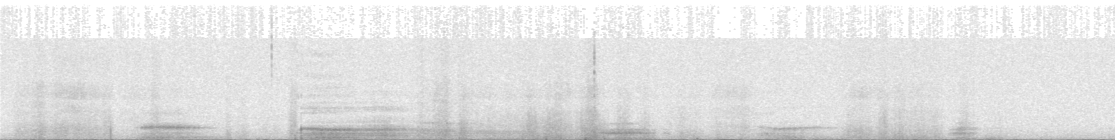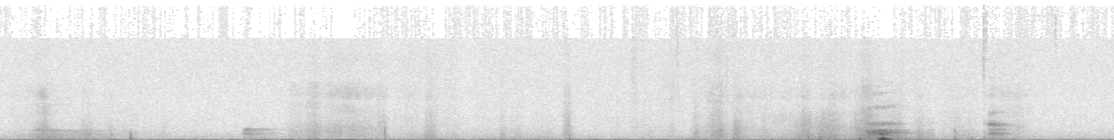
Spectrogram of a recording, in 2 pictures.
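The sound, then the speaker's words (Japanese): A woman breathes softly right at the microphone while lying under a futon, slow inhales and exhales repeating every few seconds, with faint fabric rustling beneath and no talking. “耳澄ませて、私の息遣い聞こえる？”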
